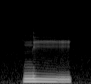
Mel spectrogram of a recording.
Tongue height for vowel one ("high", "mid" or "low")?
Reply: high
